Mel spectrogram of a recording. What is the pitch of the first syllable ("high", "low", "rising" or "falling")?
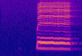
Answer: low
